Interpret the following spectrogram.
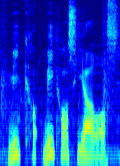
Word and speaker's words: Mikros Gialos: Mikros Gialos, I think is how you pronounce it.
